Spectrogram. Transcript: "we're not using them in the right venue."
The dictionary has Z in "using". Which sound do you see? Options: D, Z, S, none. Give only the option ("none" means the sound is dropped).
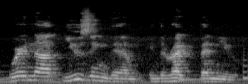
Z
